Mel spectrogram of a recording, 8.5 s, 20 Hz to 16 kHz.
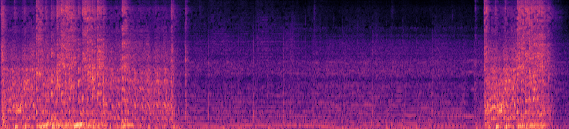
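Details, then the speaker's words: Camaro small-block V8 first fire-up with no fuel pump, running only on fuel in the float bowls after distributor plug wires were re-routed; loud rumbling burst sags to rough uneven running, blips, then dies. "But, we heard it run a little bit. We heard it make some noise."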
